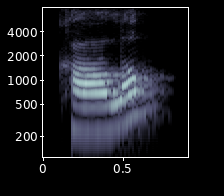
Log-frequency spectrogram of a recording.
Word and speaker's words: column: MB, não pronuncio o B, então. Com, climb, lamb. MN, column, autumn, hymn.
